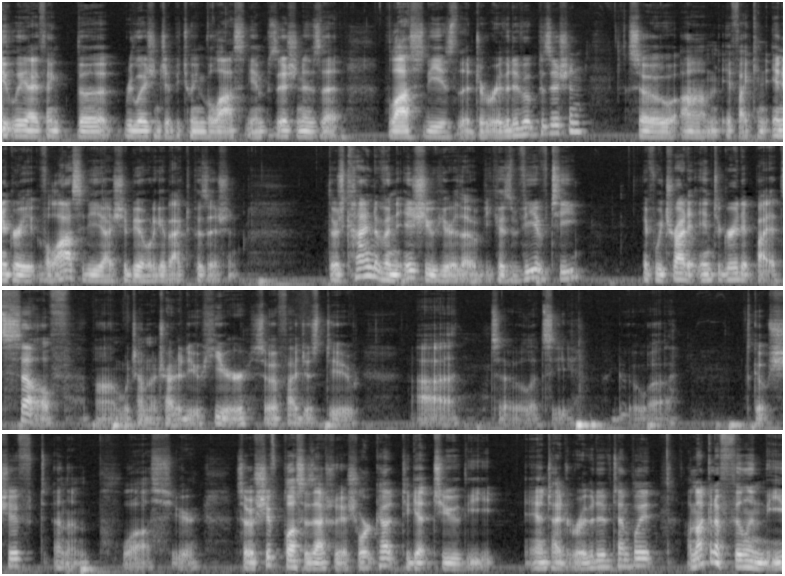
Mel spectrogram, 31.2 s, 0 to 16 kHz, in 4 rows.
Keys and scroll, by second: 17.2 m.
